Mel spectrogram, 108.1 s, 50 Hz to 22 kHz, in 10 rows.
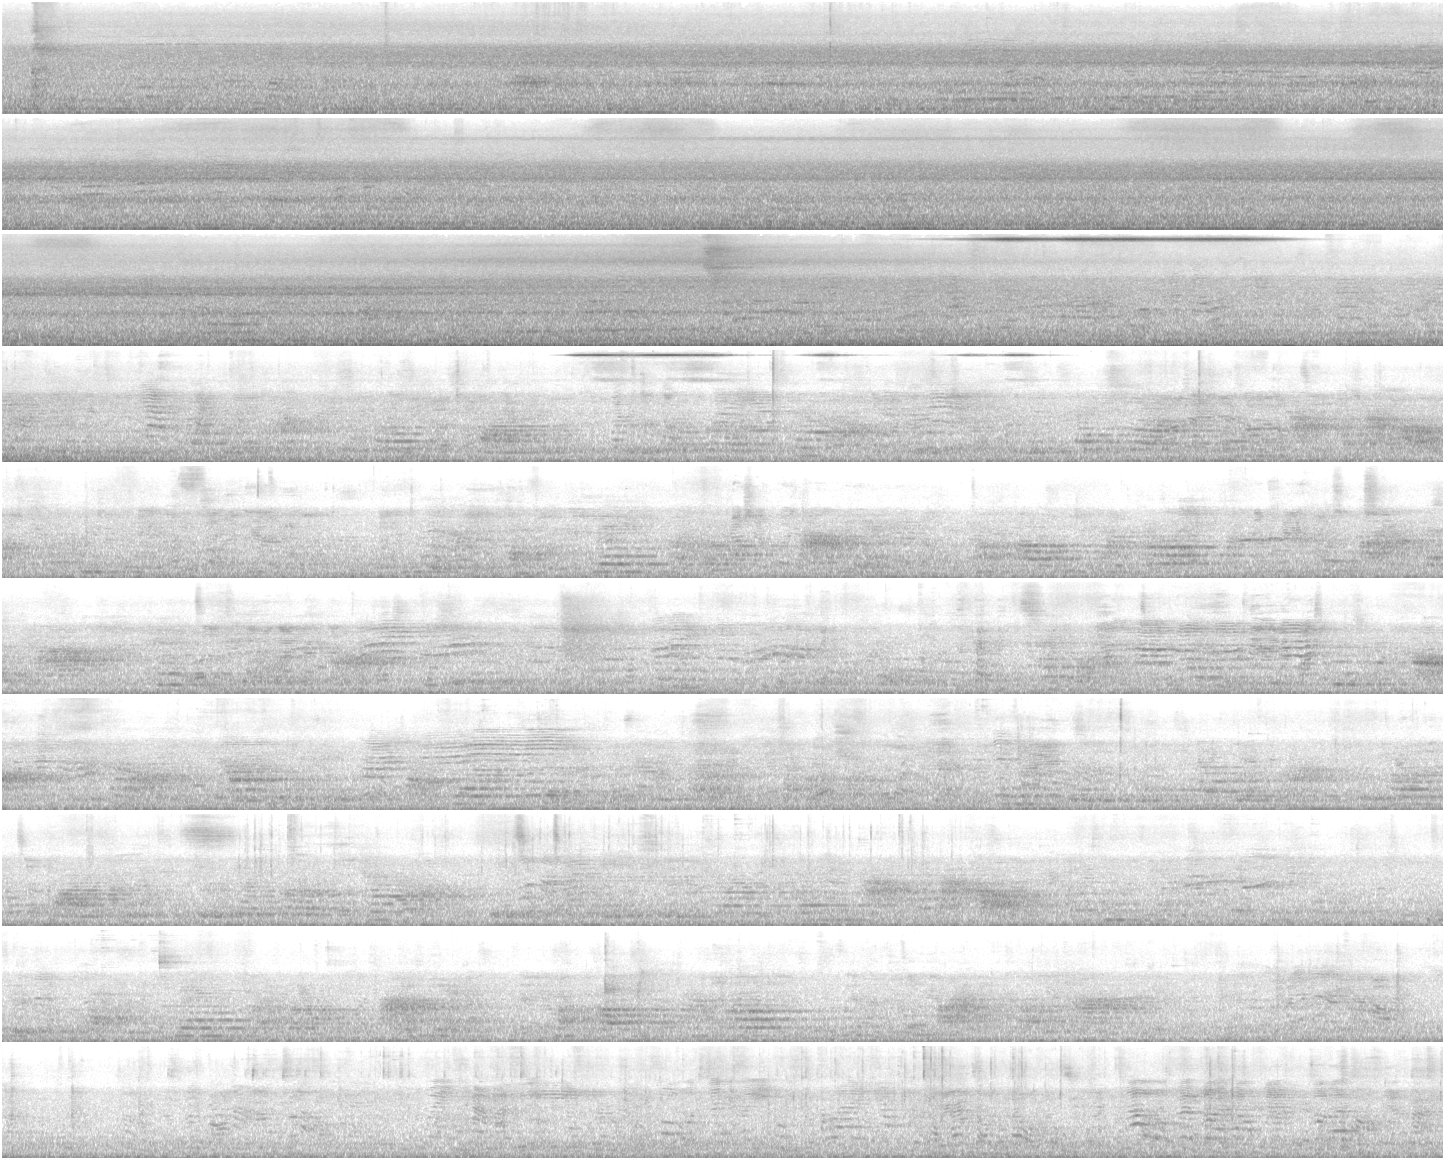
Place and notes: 桃園火車站, Taoyuan City, Taiwan - in the station platform
in the station platform, Station information broadcast, The train passed
22 December 2017, ~15:00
